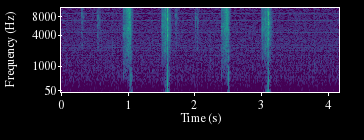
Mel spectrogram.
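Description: Short, sharp clicks sound a few times.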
